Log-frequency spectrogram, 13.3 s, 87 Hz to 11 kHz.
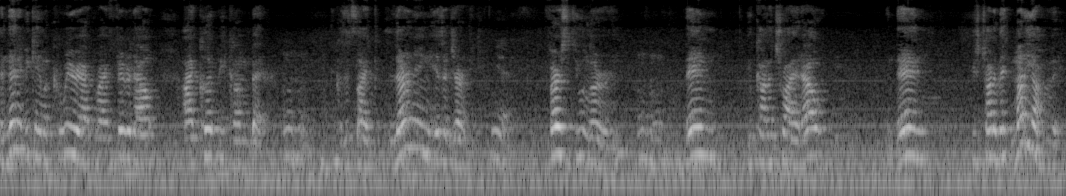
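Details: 22-year-old man born prematurely at about one pound, vocal folds developing after birth and still not closing fully; breathy, high-pitched voice from incomplete vocal fold closure (glottal insufficiency).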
